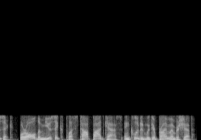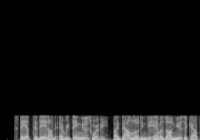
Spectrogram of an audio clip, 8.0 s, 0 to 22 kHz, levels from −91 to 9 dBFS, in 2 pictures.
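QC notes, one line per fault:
Throughout, Bluetooth CVSD headset codec: nothing above 3.8 kHz, granular hiss, scratchy s sounds, as a one-bit up/down step lags fast changes, fitting 64 kbps.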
